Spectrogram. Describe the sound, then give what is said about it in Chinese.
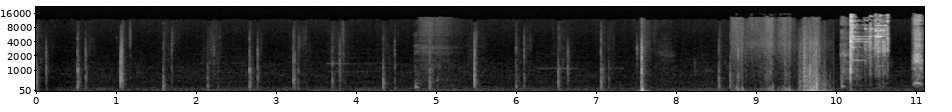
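A steady run of soft footsteps leads into a sudden crash of a glass bottle, which was inside a quilt, shattering as it is accidentally broken while the duvet cover is being changed, with bright tinkling shards scattering for a second or two at the end. “就是刚才给你换被套，不小心把里面的玻璃瓶打碎了。”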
